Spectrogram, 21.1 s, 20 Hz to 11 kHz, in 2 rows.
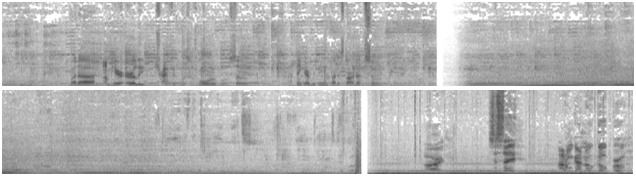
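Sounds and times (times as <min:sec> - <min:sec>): car engine racing past: 0:07.7 - 0:14.0.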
